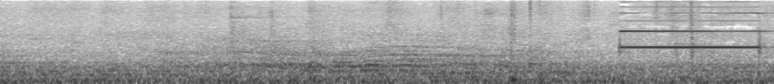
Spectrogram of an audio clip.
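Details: Room noise and a faint voice, then a steady electronic beep from an AED in a training demonstration, as the adhesive pads are placed before rhythm analysis; an AED alert beep.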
